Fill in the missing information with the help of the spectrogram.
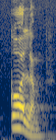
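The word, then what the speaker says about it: column: चलिए एग्जांपल देखते हैं कॉलम मेंस हाशिया यहां पर कॉलम में एम के बाद एन ए रहा है तो हमारा एन क्या रहेगा साइलेंट दूसरा एग्जांपल एटम मेंस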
